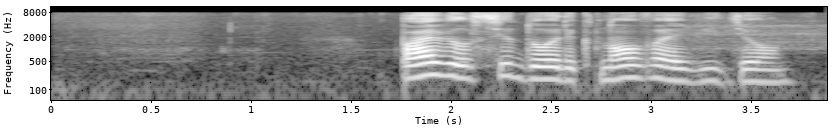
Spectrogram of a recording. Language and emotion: Russian, neutral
